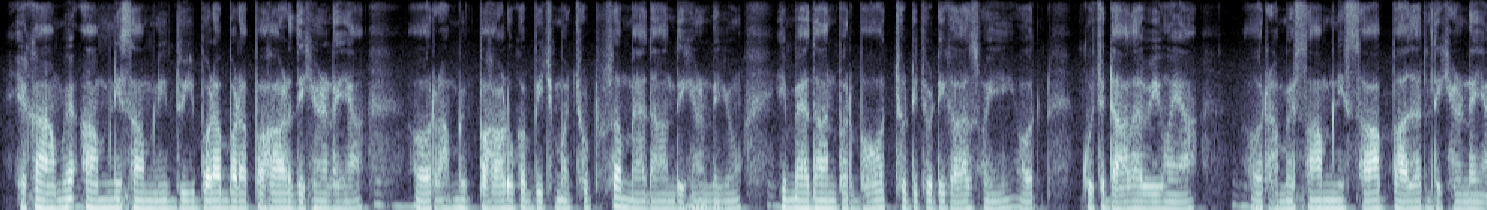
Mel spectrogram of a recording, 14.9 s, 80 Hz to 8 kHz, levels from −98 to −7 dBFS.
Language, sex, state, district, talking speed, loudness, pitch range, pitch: Hindi, male, Uttarakhand, Uttarkashi, 165 wpm, -21 LUFS, 105-115 Hz, 110 Hz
